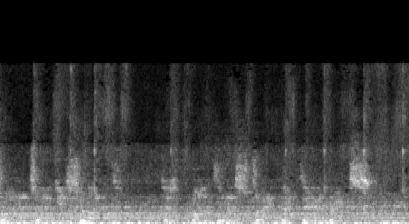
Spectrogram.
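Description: Sound of a televised cricket match coming from a TV's speakers and picked up in the room: indistinct voices over a steady, rumbling background din.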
